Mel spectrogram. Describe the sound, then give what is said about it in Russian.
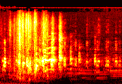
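Chickens cluck in a string of short, sharp calls as hens wander back and are shooed away, loud and busy at first, then thinning to quieter, sparser clucks. “Еще одна курица возвращается. Алексей встает. Выгоняет курей.”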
